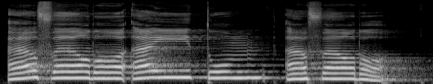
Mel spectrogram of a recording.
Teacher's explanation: Huruf ro dibaca secara tafkhim karena berharakat di atas yaitu harakat fathah. Cara bacanya ditebalkan. Afad ai ada huruf lin karena ada ya sukun yang sebelumnya berharakat fathah.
